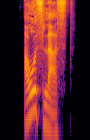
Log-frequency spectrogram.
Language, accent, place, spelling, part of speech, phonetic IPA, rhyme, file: German, Germany, Berlin, auslasst, verb, [ˈaʊ̯sˌlast], -aʊ̯slast, De-auslasst.ogg
- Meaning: second-person plural dependent present of auslassen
